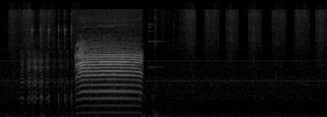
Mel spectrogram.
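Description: A single clear sheep bleat in Minecraft, loud and near, lasting about a second, set against quiet background hiss and faint clicks.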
